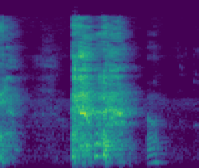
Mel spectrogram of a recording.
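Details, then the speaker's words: Short run of about three rough, forceful coughs from an adult cook, the middle one longest; the cook remarks the cough doesn't sound good. "Vous entendez, ma toux, c'est pas beau, hein."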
